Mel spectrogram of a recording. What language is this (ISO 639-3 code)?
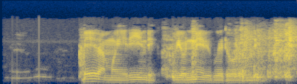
lug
